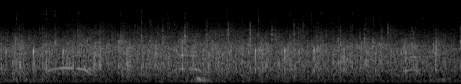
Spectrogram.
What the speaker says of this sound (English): someone was going to clap back there because that's pretty amazing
